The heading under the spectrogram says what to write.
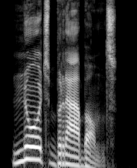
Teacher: if you can roll that R, the R, just a little bit, that would be great.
